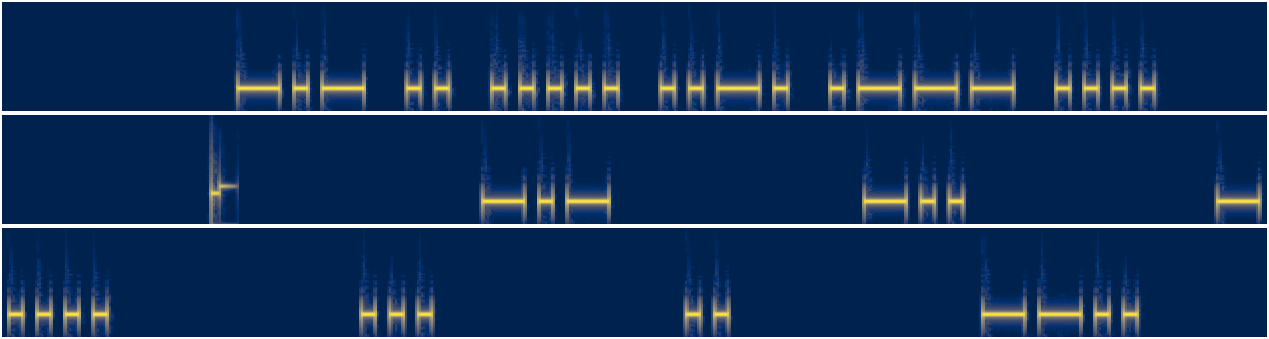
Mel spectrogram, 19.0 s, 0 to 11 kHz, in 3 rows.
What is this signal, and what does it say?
Morse code, heard as a keyed tone, about 17 wpm, spaced as for 9 wpm, 700 Hz. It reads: KI5FJH KD6SIZ
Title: USA Call Signs - 6 Characters - 6x Character Spacing - 17wpm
